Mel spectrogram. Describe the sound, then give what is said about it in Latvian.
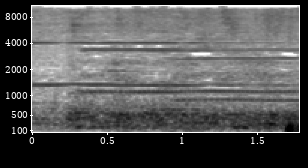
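A parliamentary chamber bell rings continuously at a steady pitch for the whole moment, rung to call a break in the session, fairly loud against a murmuring room, with a brief thump near the end. “Tātad ir priekšlikums doties pārtraukumā. Lūdzu zvanu.”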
